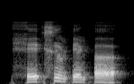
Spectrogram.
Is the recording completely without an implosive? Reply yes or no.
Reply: yes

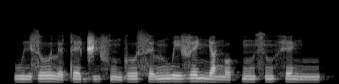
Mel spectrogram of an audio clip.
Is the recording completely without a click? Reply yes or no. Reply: yes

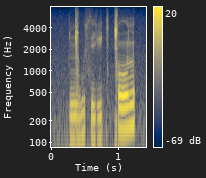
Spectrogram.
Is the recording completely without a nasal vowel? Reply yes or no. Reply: yes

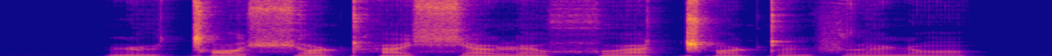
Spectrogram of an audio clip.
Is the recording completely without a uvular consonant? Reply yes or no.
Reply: no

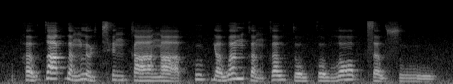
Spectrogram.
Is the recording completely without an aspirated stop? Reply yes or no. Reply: no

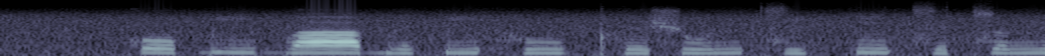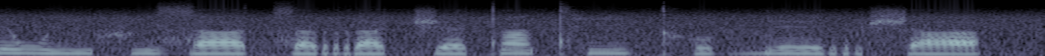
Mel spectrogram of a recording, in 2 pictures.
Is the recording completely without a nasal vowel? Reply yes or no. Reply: no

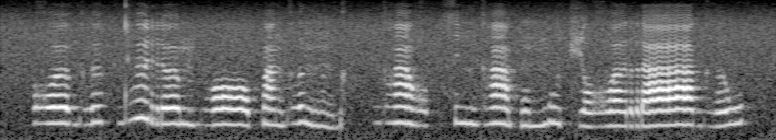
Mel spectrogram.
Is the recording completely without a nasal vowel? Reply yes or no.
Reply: no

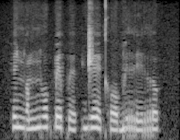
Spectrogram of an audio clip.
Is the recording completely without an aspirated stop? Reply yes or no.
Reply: no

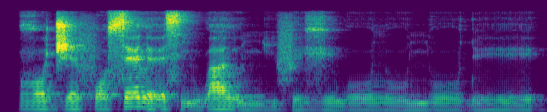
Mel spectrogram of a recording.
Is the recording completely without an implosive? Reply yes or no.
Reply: no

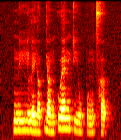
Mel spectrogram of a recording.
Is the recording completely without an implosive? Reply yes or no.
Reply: yes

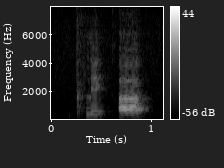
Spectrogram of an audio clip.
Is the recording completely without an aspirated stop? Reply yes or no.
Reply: no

